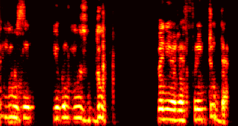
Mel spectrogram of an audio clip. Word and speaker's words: du: then you will use it you will use do when you're referring to them. So you do. So we say in English you but in German we say do do.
